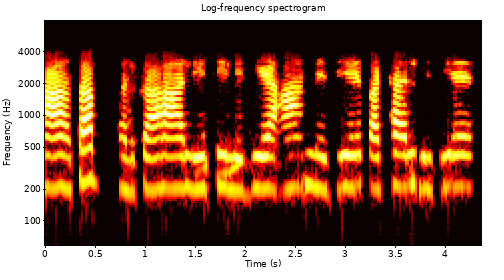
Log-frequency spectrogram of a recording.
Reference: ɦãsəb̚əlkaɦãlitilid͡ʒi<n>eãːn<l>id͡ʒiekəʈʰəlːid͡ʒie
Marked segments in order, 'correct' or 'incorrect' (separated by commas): incorrect, correct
